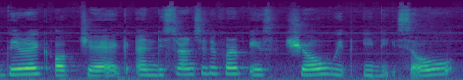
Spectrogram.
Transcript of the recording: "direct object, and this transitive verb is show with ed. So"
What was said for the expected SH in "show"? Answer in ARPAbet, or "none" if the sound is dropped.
SH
